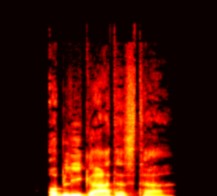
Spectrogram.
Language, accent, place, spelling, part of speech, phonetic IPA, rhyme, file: German, Germany, Berlin, obligatester, adjective, [obliˈɡaːtəstɐ], -aːtəstɐ, De-obligatester.ogg
- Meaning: inflection of obligat: 1. strong/mixed nominative masculine singular superlative degree 2. strong genitive/dative feminine singular superlative degree 3. strong genitive plural superlative degree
